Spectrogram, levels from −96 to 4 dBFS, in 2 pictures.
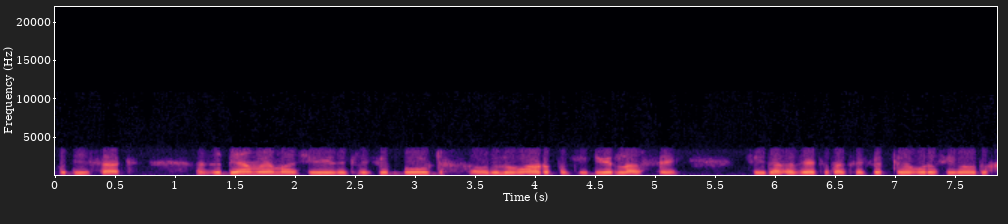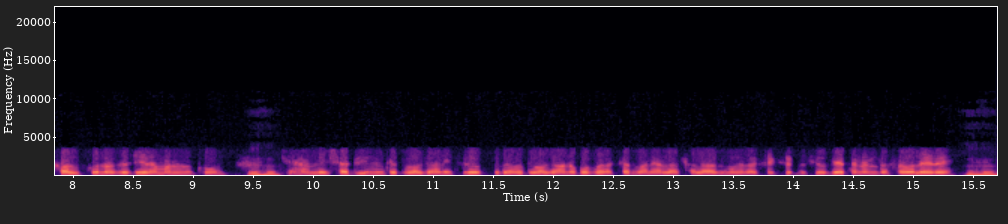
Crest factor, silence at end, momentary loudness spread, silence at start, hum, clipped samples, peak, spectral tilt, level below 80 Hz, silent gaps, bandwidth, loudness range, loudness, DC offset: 16 dB; 0 s; 8 LU; 0.05 s; none; under 0.1%; -14 dBFS; -9 dB/octave; -82 dBFS; none; 3.8 kHz; 2 LU; -30 LUFS; under 0.1%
